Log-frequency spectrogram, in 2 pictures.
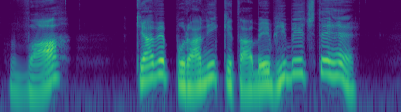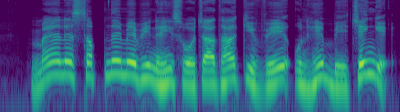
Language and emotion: Hindi, surprised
